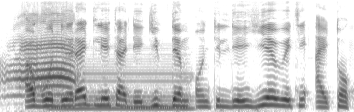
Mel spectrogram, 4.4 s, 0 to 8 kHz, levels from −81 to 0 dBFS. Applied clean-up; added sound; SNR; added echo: none; Meow + Bowed string instrument; 7 dB; none.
